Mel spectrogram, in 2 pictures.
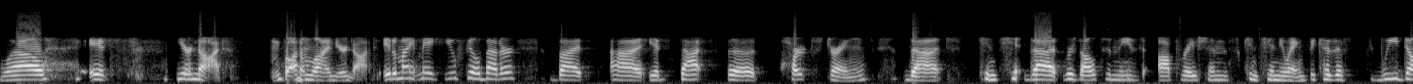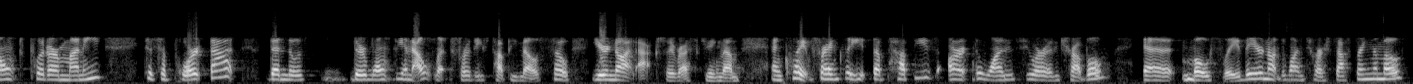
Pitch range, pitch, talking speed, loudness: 205-250 Hz, 225 Hz, 170 wpm, -16 LUFS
